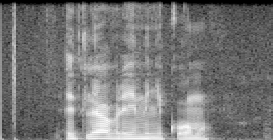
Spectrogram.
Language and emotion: Russian, neutral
